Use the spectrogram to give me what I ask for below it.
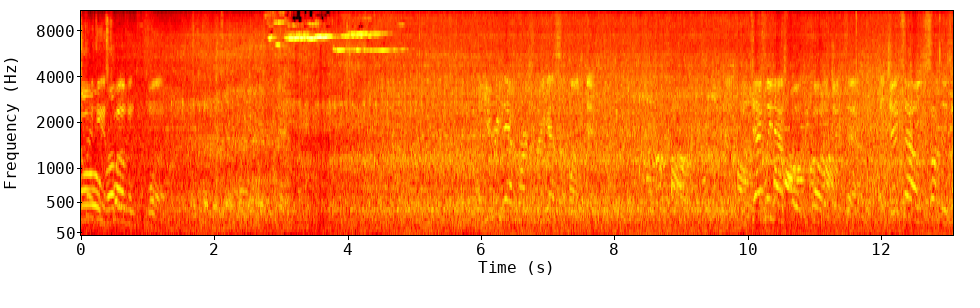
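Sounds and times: bus engine running: 0:00.0 - 0:13.0
high thin squeal: 0:02.7 - 0:05.0.

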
